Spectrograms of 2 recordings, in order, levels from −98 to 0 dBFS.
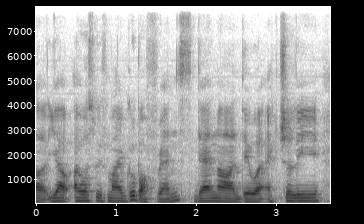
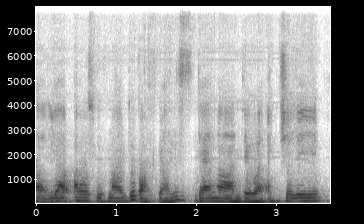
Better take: first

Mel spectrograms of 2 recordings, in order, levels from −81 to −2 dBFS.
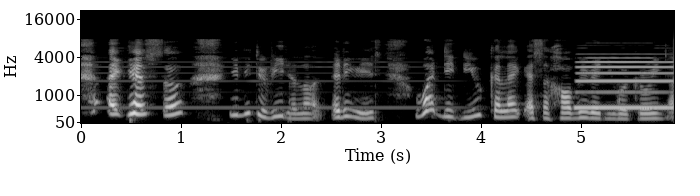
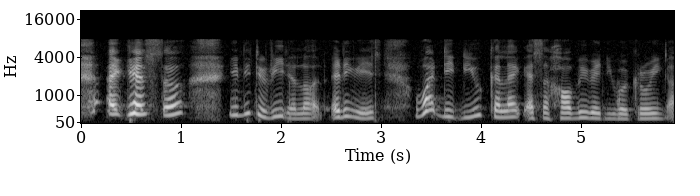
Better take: second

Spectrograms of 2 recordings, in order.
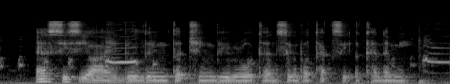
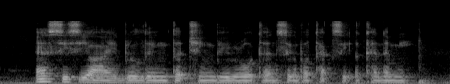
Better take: second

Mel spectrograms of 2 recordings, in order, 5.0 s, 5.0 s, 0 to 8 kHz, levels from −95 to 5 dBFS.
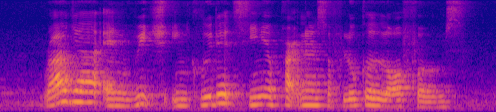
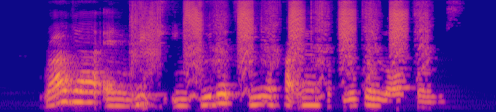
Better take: first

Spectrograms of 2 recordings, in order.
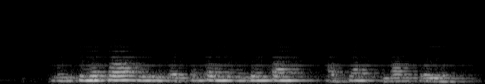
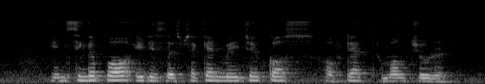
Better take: second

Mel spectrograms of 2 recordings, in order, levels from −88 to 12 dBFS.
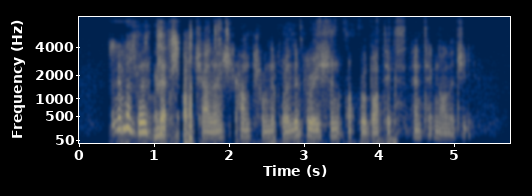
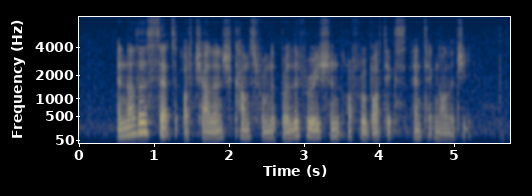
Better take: second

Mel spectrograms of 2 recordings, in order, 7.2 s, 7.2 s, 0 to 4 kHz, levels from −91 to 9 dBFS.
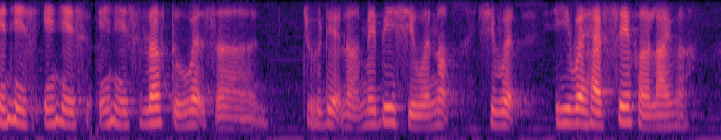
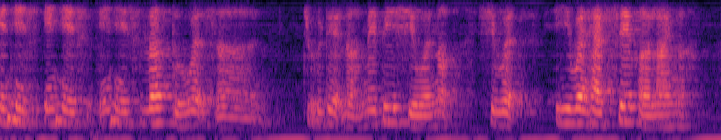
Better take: first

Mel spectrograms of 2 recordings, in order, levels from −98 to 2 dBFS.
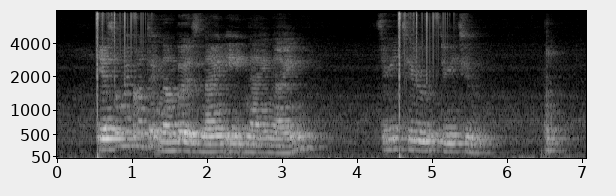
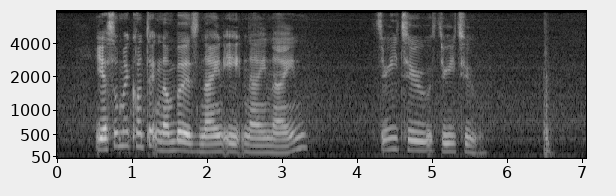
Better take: second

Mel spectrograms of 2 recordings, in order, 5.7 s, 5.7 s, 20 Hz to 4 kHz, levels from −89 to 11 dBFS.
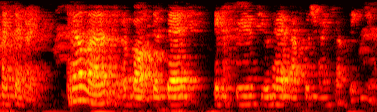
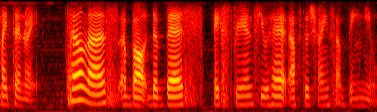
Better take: second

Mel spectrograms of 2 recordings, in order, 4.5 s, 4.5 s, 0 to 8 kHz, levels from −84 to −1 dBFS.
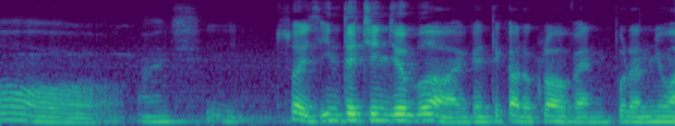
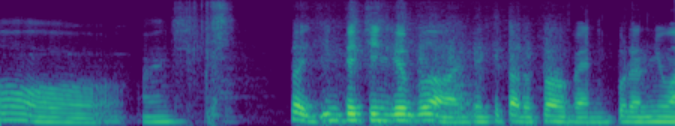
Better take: first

